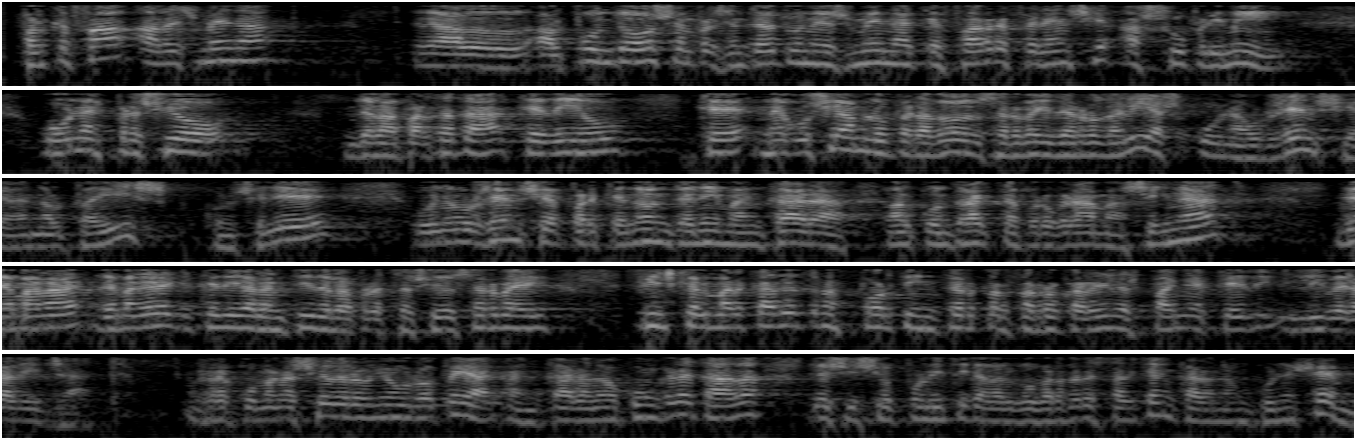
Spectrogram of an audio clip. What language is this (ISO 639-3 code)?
cat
